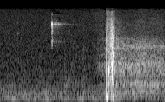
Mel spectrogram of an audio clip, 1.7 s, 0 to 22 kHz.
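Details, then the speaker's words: Skateboard wheel spin test (stock Abec-7 vs Bones Super Redz bearings): a timer beep, a sharp flick, then a soft fading hiss as the wheel spins, caused by the bearing's inner part moving around on the axle. "okay so you could hear that hissing sound and that's kind of actually the inside of the bearing moving around on the axle"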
